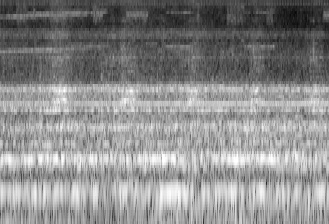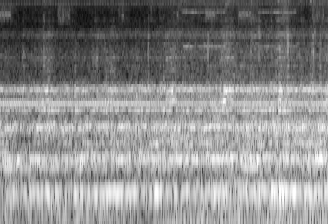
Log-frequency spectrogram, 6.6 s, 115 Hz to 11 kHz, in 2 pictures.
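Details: 2006 Range Rover Sport differential after rebuild with all new bearings and races (done for bad vibration and howling), driving; steady whine over road rumble, still loud; owner suspects pinion preload too high, set at 35 in-lbs instead of maybe 20.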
